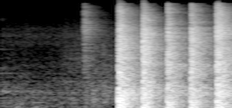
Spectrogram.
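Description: A hand banging rapidly on an apartment door, a quick run of loud knocks, about six a second, starting about a second in after a near-silent pause.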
